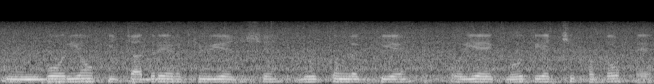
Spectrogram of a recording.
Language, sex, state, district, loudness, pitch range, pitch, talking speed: Hindi, male, Rajasthan, Bikaner, -16 LUFS, 120-130 Hz, 125 Hz, 165 wpm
